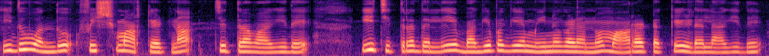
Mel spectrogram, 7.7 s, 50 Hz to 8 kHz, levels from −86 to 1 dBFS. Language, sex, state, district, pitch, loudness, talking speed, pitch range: Kannada, female, Karnataka, Bangalore, 230 Hz, -15 LUFS, 95 wpm, 215-260 Hz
